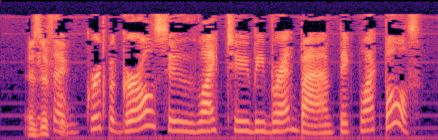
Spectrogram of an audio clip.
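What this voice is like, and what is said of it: Slight Kentucky accent. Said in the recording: “I'm detecting a little bit of an accent there ... I am from Kentucky ... she has that accent”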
